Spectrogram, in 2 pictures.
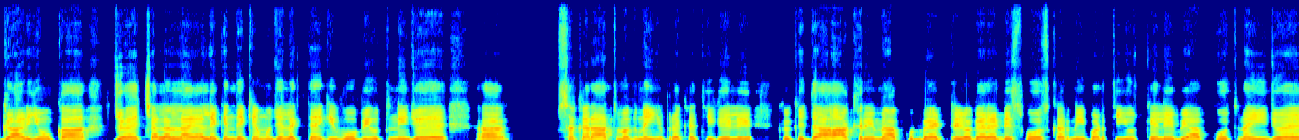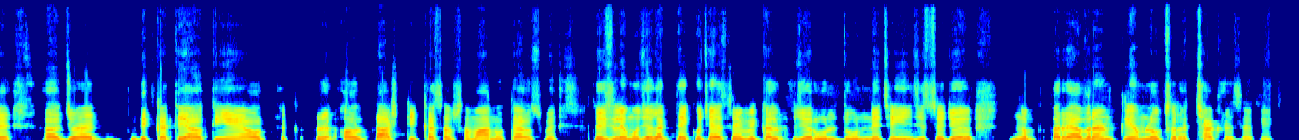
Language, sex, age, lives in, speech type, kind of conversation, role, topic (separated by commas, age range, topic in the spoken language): Hindi, male, 25-29, India, conversation, unstructured, none, आपके हिसाब से विज्ञान ने हमारी ज़िंदगी को कैसे बेहतर बनाया है?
